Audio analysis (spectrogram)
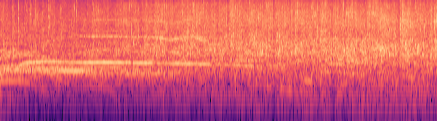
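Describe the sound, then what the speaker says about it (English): Loud, sustained applause and cheering from a packed Comic-Con panel audience in San Diego, filling the hall steadily from start to finish with faint whistles early on. "I want to hear applause in the far back."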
